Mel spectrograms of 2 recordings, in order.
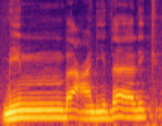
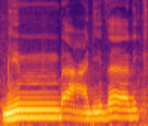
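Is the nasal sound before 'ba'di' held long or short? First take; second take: long; long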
